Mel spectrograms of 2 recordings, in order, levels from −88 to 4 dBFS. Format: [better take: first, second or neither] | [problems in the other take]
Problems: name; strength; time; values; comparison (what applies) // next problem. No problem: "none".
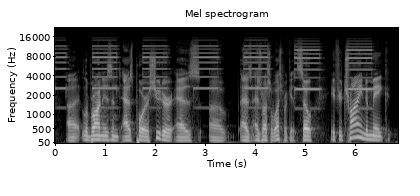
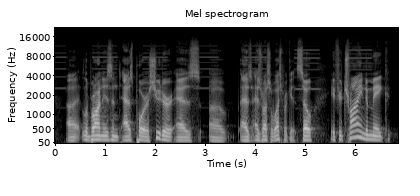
second | alarms or sirens; loud; throughout; 6 dB below the speech; faint in the second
